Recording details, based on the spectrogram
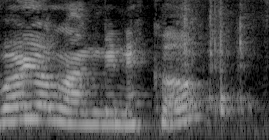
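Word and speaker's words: Royal Langnickel: So I have Royal Langanickle.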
